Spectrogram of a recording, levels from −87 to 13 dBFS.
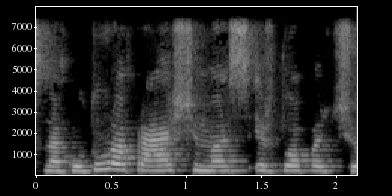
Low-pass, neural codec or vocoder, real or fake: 7.2 kHz; none; real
